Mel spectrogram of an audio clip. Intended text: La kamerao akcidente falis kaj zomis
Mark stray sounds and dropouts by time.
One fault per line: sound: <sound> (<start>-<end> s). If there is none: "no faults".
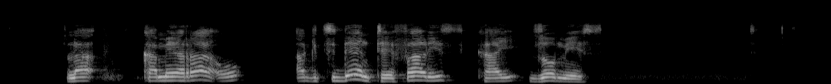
no faults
